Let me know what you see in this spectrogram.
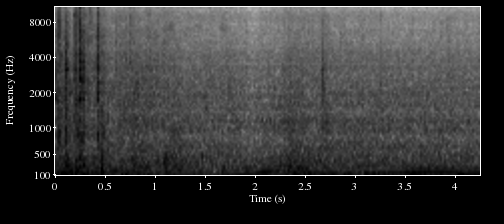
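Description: Jeep Wrangler Rubicon's engine running as it drives a muddy trail, its pitch rising briefly about two seconds in, with a few sharp knocks near the start.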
